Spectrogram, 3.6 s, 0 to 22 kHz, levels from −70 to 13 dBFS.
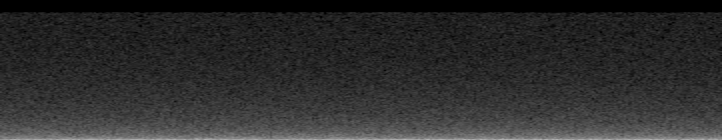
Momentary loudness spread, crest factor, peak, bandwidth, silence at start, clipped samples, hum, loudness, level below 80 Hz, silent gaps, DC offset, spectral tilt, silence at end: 1 LU; 10 dB; -4 dBFS; over 20 kHz; 0 s; under 0.1%; none; -21 LUFS; -20 dBFS; none; under 0.1%; -6 dB/octave; 0 s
